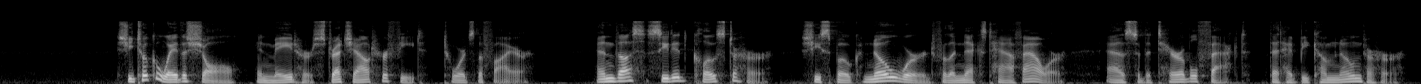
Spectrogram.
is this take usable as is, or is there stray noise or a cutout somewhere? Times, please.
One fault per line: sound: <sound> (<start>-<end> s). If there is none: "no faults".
no faults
